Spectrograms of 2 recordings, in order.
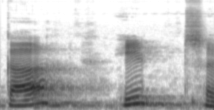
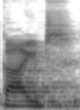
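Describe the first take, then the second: First: kites stretched very slowly and softly; slow repeat of kites for pupils; kites drawn out very slowly. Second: kites said lower with a crisp final ts; kites ending clearly in ts; modelled pronunciation. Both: Shown as a demonstration. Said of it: "उसके बाद तो हम इसको बोलेंगे".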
